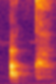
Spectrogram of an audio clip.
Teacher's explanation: kaf di sini punya sifat syiddah ya. Jadi suaranya ditahan dulu, bunyinya hamas akhirnya.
